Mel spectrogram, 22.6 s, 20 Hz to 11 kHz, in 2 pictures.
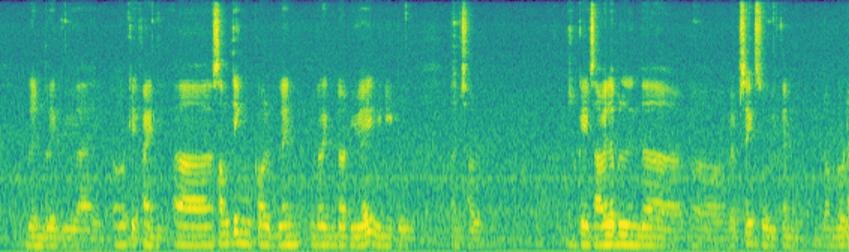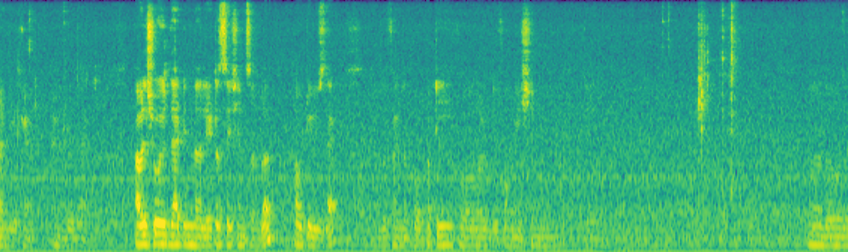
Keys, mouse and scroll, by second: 1.0 click, 2.1 click, 2.9 click, 6.1 click, 7.4-7.9 scroll down 2, 7.9-9.1 scroll up 2, 9.3 click, 10.3 click, 12.2 Up, 12.5 End, 13.7 Home, 20.2 click, 21.1 Return.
